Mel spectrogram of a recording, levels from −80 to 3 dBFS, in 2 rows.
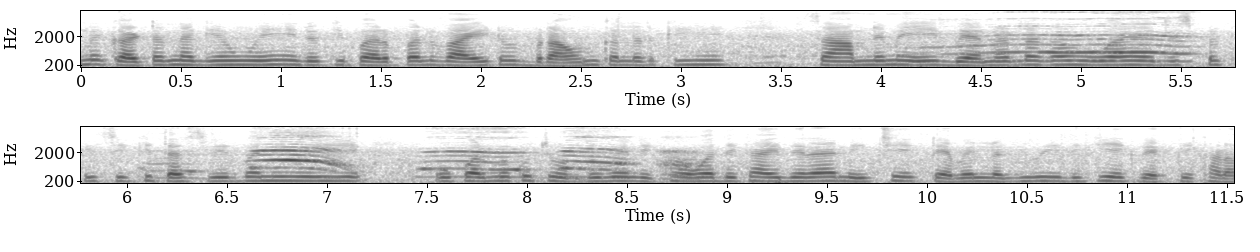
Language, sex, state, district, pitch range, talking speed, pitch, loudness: Hindi, female, Uttar Pradesh, Jalaun, 195-215 Hz, 260 wpm, 205 Hz, -32 LUFS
